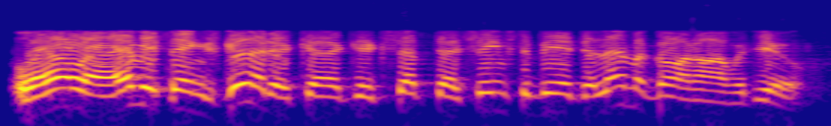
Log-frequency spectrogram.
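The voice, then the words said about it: Southern drawl. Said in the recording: “I get a little southern drawl ... Call it a football drawl.”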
